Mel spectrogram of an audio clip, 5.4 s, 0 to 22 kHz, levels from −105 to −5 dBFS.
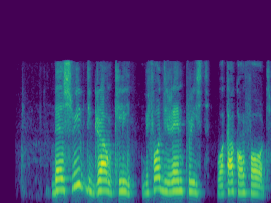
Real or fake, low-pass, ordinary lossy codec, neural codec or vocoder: real; 7.2 kHz; MP3, 48 kbps; none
